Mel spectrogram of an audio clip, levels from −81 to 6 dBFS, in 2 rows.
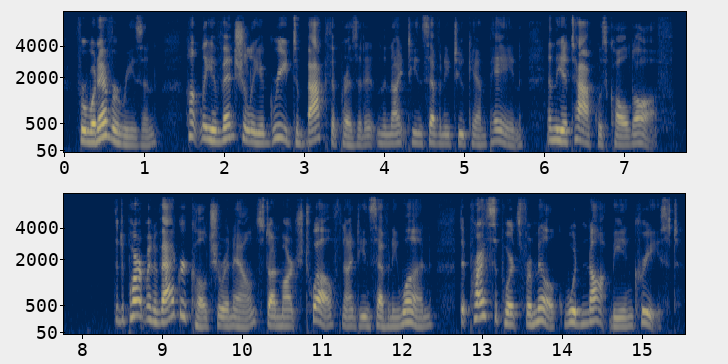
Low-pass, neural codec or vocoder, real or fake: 7.2 kHz; none; real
